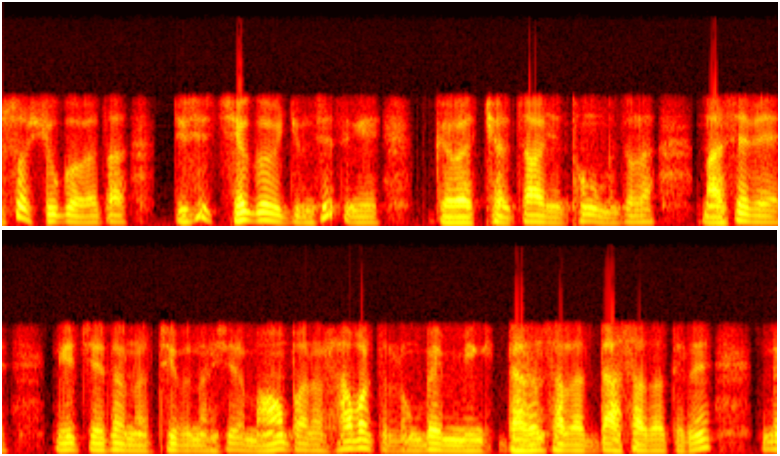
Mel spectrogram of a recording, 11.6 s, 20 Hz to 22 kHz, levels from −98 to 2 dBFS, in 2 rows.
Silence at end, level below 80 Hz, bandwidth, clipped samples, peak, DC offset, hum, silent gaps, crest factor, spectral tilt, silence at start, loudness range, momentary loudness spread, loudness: 0 s; -56 dBFS; 11.5 kHz; under 0.1%; -4 dBFS; under 0.1%; none; none; 20 dB; -7.5 dB/octave; 0 s; 3 LU; 9 LU; -23 LUFS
